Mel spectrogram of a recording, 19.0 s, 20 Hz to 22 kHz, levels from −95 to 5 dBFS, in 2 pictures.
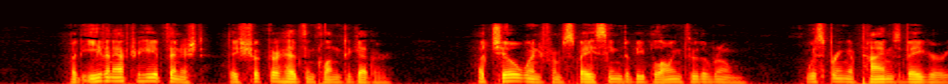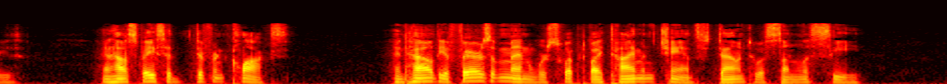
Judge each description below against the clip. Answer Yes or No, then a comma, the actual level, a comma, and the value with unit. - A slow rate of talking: No, average, 165 wpm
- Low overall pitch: Yes, low, 100 Hz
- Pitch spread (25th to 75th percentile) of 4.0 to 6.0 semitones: No, average, 3.3 semitones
